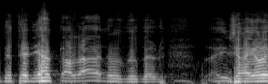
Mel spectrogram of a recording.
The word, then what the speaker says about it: Netanyahu: aliás, as pessoas falam Netanyahu, né? E eu fico até meio assim, encabulado de falar o nome certo. O nome dele é Netanyahu. Esse H não deve ser pronunciado. O Bibi para os íntimos.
